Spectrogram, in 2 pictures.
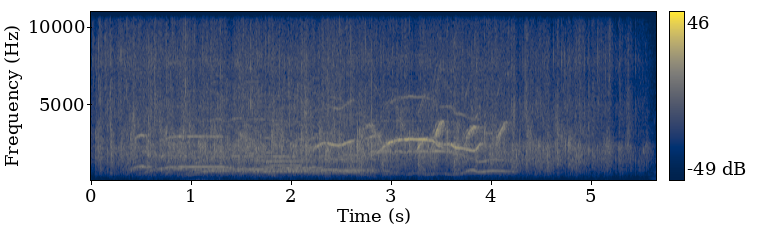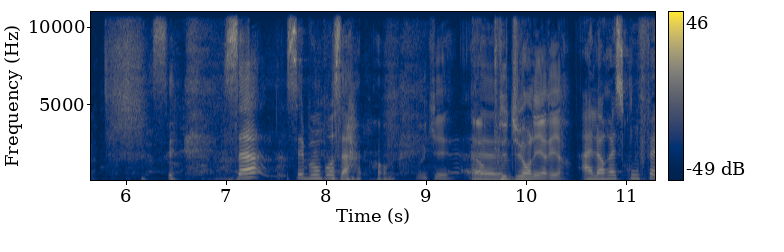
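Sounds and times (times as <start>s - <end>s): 
crowd applauding: 0.0s - 5.8s
faint cheers and whistles: 0.4s - 4.4s
laughter: 6.0s - 8.8s
speech: 6.4s - 11.2s.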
